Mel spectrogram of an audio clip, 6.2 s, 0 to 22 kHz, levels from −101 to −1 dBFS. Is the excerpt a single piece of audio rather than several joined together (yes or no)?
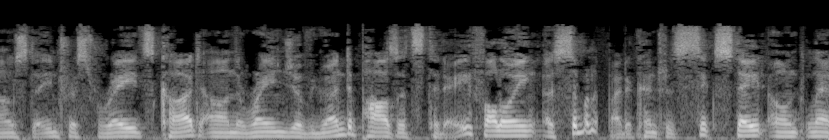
no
